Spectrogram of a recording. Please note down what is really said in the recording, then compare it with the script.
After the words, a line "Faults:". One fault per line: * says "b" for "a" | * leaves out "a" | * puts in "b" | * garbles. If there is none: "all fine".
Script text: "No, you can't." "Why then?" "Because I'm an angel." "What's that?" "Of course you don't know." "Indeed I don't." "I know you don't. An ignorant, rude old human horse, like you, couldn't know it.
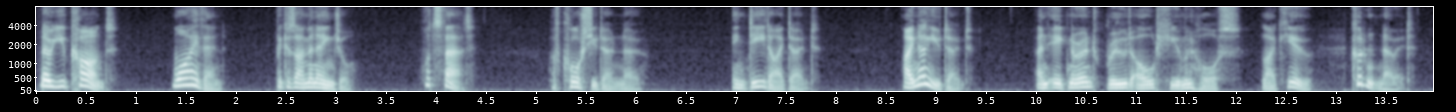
"No, you can't." "Why then?" "Because I'm an angel." "What's that?" "Of course you don't know." "Indeed I don't." "I know you don't. An ignorant, rude old human horse, like you, couldn't know it.
Faults:
all fine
